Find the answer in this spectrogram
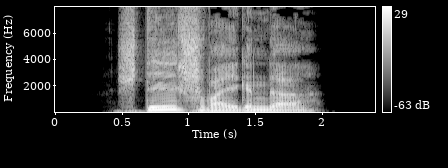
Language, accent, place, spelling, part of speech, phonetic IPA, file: German, Germany, Berlin, stillschweigender, adjective, [ˈʃtɪlˌʃvaɪ̯ɡəndɐ], De-stillschweigender.ogg
- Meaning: inflection of stillschweigend: 1. strong/mixed nominative masculine singular 2. strong genitive/dative feminine singular 3. strong genitive plural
